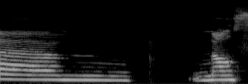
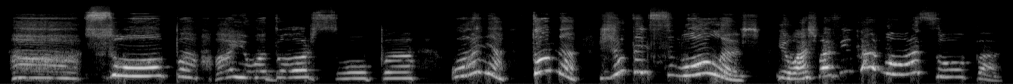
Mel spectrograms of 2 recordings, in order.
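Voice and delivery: fox voice; 4 semitones higher, slower than usual. Acted.

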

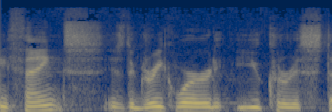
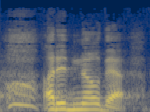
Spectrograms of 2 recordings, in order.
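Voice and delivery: higher, louder mock astonishment; mock surprise; 6 semitones higher, 8 dB louder than usual. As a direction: play up a fake gasp of surprise. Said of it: "So he's not like".

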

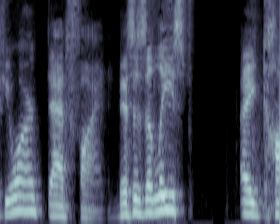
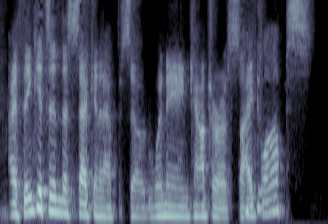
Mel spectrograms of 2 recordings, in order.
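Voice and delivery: ordinary talk, nothing marked

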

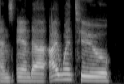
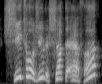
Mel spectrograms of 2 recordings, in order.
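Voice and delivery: higher and louder, an offended imitated woman; indignant mock outrage; 7 semitones higher, 4 dB louder than usual. Stranger's girlfriend turning around to pick a fight, in high indignant outrage. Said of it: "she's just like".

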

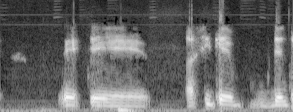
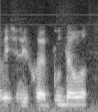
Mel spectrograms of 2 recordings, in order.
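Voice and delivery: ordinary talk, nothing marked

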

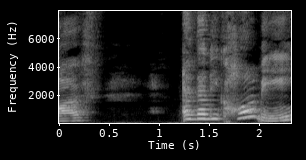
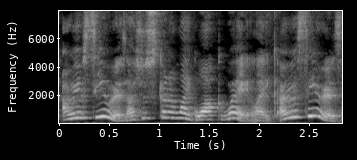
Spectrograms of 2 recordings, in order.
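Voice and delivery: imitating the date, higher and louder in exasperation; mock angry date; 5 semitones higher, 5 dB louder, faster than usual. Retelling her date's outburst in the park, mock indignant. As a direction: throw it back like an offended man. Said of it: "Like, he's pissed".

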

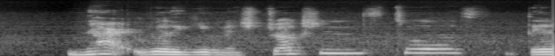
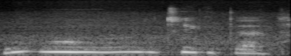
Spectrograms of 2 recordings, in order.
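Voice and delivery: sarcastic cheer; 12 semitones higher, much slower than usual. Retold or imitated.

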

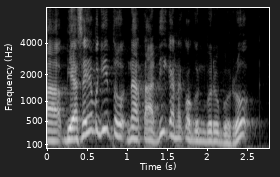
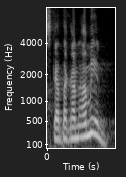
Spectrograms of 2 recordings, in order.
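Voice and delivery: ordinary talk, nothing marked

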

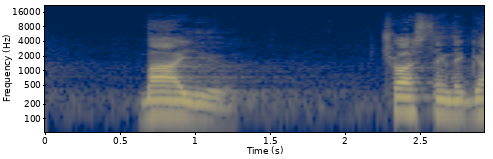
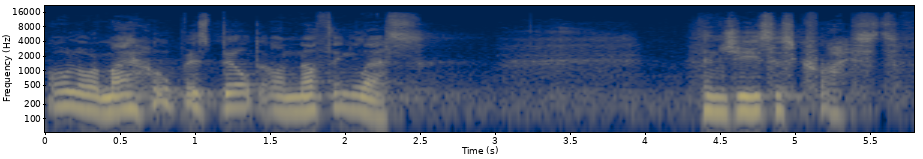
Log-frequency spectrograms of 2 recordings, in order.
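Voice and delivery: soft, halting prayer with long pauses; hushed, heartfelt prayer; closing prayer; 9 dB quieter than usual. Real, not acted. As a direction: pray quietly and reverently to God.

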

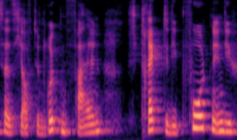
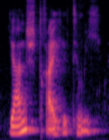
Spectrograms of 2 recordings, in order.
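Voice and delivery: plain reading voice

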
